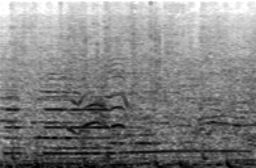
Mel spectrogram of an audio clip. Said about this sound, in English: Phil holds a chainsaw. Watch me, boys! I'm going in! The Tigers recoil as Phil slices through an animal carcass with a chainsaw.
